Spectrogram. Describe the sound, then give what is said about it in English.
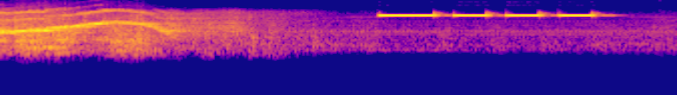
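A lift door slides shut with a rushing mechanical sweep that fades out, then four short, evenly spaced high-pitched beeps sound. No one speaks. “Door closed.”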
